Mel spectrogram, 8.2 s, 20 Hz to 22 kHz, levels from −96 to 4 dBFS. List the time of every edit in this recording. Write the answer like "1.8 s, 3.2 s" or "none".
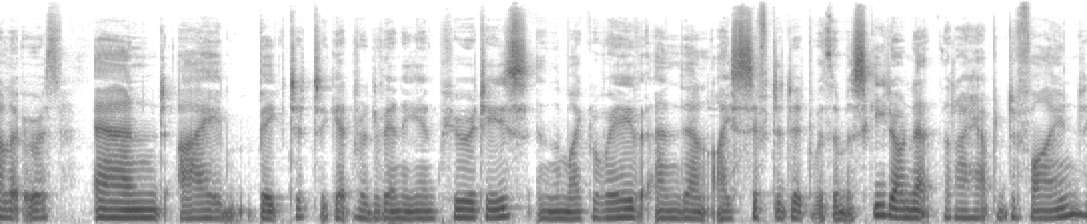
none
